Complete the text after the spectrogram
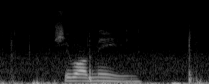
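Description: Wooden blocks break with short cracking knocks.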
